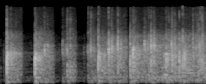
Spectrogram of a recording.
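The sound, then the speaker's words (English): Audience applause for a pastor being introduced at an event, dense and continuous clapping that fills most of the short clip after a few brief opening bursts. “a round of applause.”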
